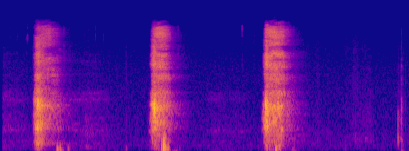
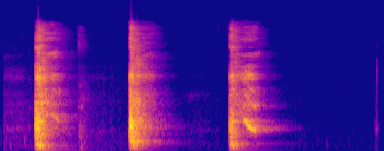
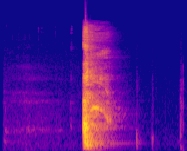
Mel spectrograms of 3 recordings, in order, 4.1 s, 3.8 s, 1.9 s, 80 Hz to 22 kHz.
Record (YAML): exhalation_length: 4.1 s
exhalation_amplitude: 14162
exhalation_signal_mean_std_ratio: 0.26
three_cough_length: 3.8 s
three_cough_amplitude: 32318
three_cough_signal_mean_std_ratio: 0.25
cough_length: 1.9 s
cough_amplitude: 32754
cough_signal_mean_std_ratio: 0.21
survey_phase: alpha (2021-03-01 to 2021-08-12)
age: 65+
gender: Female
wearing_mask: 'No'
symptom_none: true
smoker_status: Ex-smoker
respiratory_condition_asthma: true
respiratory_condition_other: false
recruitment_source: REACT
submission_delay: 3 days
covid_test_result: Negative
covid_test_method: RT-qPCR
